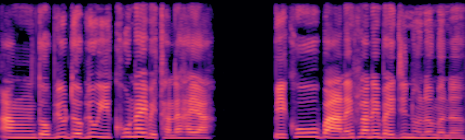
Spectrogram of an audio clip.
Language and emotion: Bodo, disgusted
